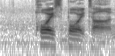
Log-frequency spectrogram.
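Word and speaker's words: πῶς βιωτέον: Pois boiton, that's how you say it in ancient Greek. How should we live? How do we live our life? Pois boiton.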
